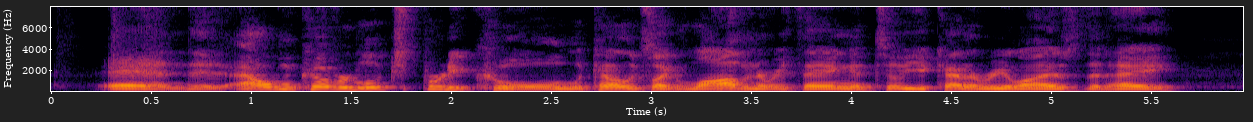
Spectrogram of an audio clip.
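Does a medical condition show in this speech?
No.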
